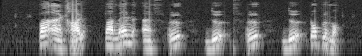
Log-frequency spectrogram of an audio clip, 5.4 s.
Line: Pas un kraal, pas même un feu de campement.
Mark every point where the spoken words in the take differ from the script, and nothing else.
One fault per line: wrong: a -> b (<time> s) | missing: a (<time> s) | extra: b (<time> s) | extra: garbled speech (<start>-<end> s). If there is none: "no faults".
extra: feu de (3.5 s)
